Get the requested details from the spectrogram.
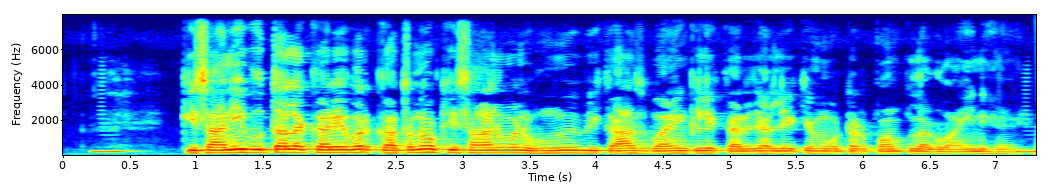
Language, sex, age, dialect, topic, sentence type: Chhattisgarhi, male, 31-35, Northern/Bhandar, banking, statement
